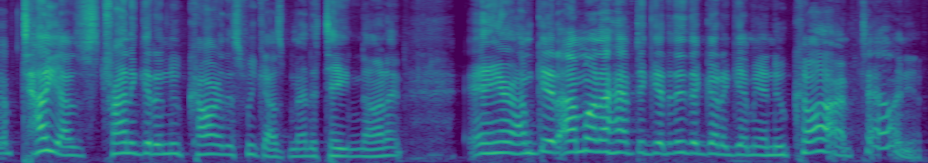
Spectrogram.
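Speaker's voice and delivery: high, loud, gushing reenactment; retold excitement. Son telling mom he meditated for a new car, excited. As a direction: pile on insistence, acting out elation. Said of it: "I was so excited".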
